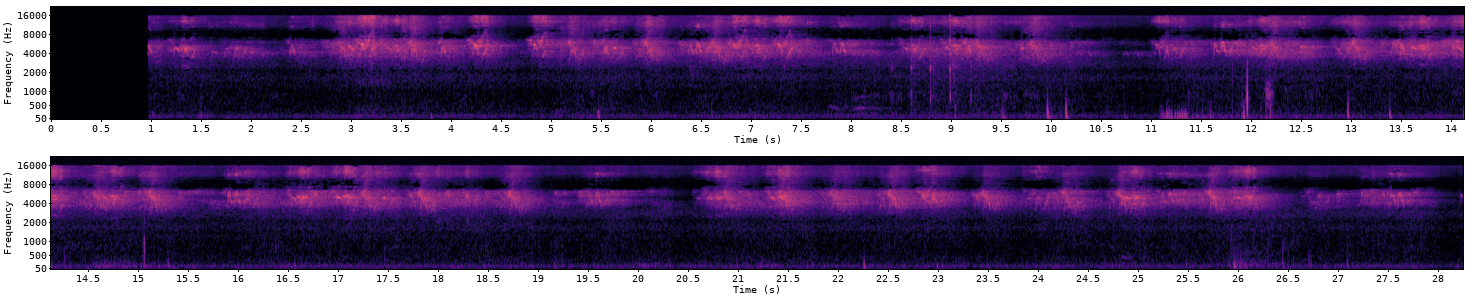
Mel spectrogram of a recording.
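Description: Birds chirping rapidly and almost without a break, over a steady low hum, with a few sharp knocks about ten to twelve seconds in.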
